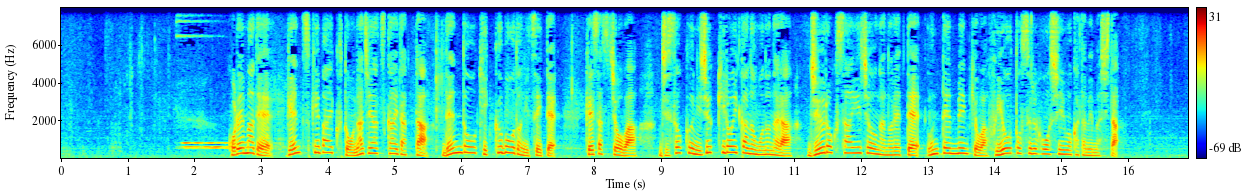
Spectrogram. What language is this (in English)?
Japanese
